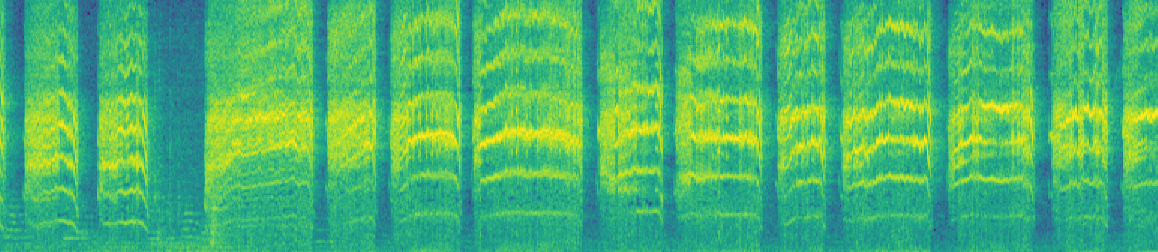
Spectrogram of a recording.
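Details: Long-tailed shrike youngster's loloan begging, used to stimulate adult birds: a sustained series of strident, wheezy rasps, each under a second, repeated steadily with brief gaps after a short opening pause.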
